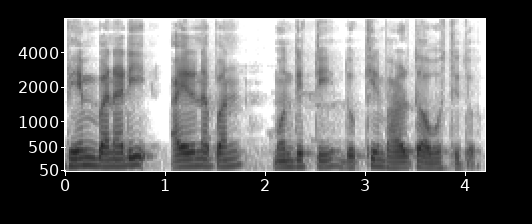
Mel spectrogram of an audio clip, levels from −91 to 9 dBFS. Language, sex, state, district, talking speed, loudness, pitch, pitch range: Bengali, male, West Bengal, Alipurduar, 85 wpm, -17 LUFS, 125 Hz, 110-135 Hz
